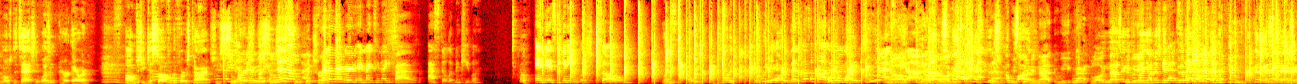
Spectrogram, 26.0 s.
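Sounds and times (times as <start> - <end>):
speech: 0.0 - 1.9, 2.5 - 9.7, 10.3 - 25.9
applause: 10.8 - 17.8, 24.2 - 25.9
laughter: 16.7 - 20.2, 23.4 - 25.9.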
